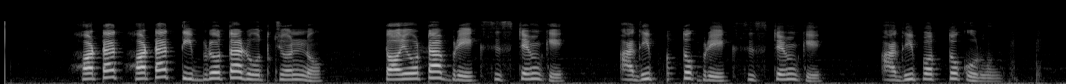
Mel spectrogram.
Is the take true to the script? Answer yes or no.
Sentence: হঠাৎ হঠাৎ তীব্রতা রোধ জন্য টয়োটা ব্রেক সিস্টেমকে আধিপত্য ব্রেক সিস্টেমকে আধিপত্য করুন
yes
